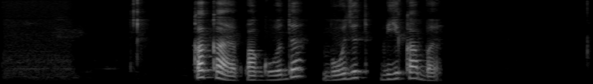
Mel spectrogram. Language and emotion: Russian, neutral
